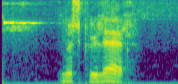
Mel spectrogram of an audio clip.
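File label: "musculair", Dutch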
